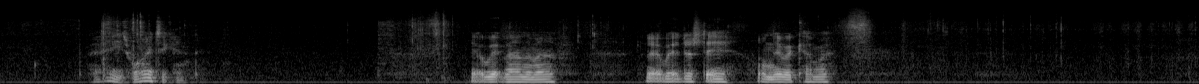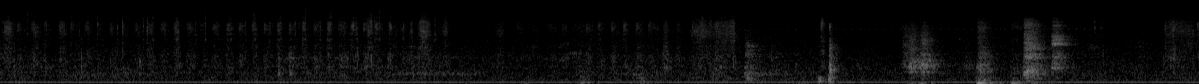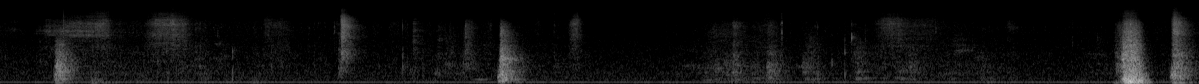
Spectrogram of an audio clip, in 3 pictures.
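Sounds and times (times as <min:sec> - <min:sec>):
eraser rubbing on plastic: 0:10.3 - 0:16.4, 0:17.0 - 0:19.4.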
